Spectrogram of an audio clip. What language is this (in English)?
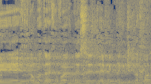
Hebrew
